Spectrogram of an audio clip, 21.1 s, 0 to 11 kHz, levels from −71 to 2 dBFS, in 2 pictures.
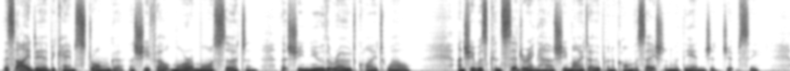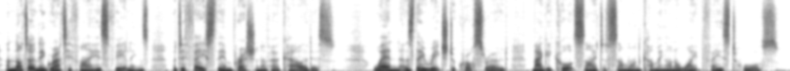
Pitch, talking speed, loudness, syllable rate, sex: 215 Hz, 180 wpm, -20 LUFS, 5.3 syllables/s, female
